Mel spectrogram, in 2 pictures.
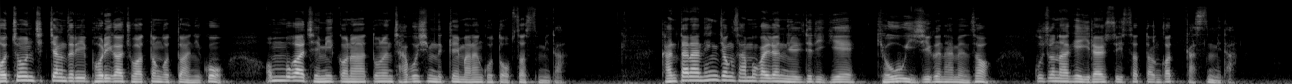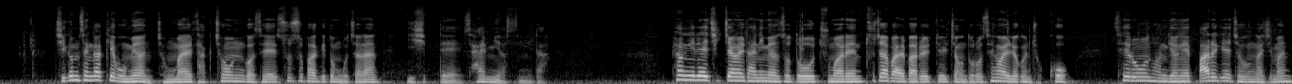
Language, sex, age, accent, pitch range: Korean, male, 40-59, native, 110-140 Hz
